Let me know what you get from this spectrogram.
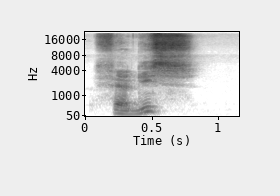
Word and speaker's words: Vergiss: Le V en début de mot se prononce comme un F, comme dans Fantaisie, dans Falbala. Bon, ici on a Vergiss, vers numéro 2, Vergiss nicht.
